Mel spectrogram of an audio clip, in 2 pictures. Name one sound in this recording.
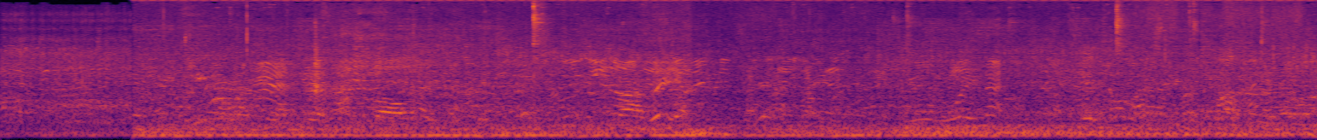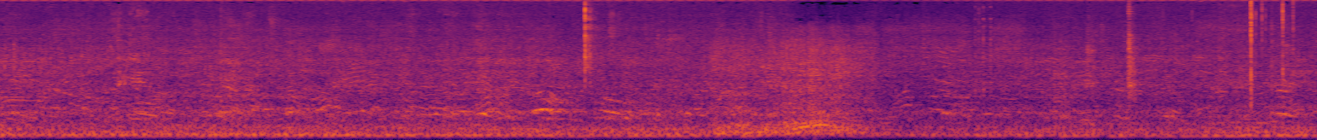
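A race car engine roars with a deep, steady rumble.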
